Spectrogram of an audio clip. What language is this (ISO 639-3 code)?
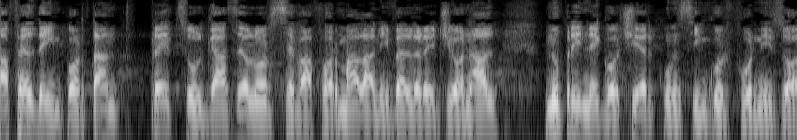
ron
